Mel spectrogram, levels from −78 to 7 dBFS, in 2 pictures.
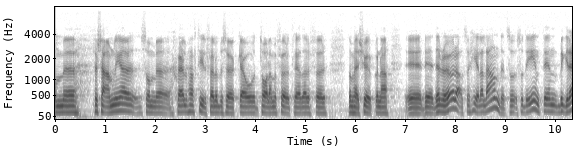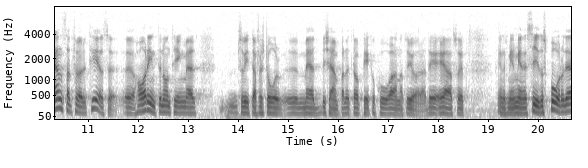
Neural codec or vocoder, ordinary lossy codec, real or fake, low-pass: none; none; real; 7.2 kHz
